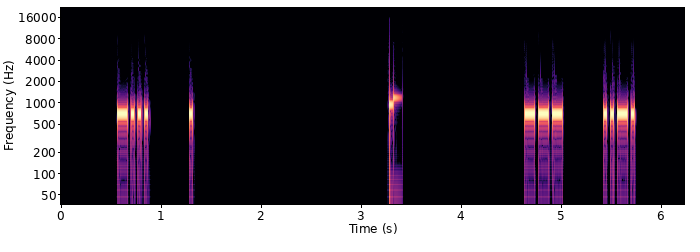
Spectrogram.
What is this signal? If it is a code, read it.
Morse code, heard as a keyed tone, about 34 wpm, spaced as for 16 wpm, 700 Hz. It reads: BE OF
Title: 4x Character Spacing - Top 100 Words - 35wpm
